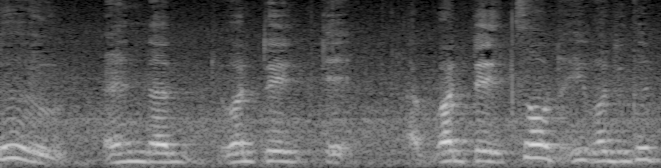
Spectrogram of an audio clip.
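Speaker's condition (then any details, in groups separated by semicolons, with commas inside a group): Cerebral palsy; whole body affected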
